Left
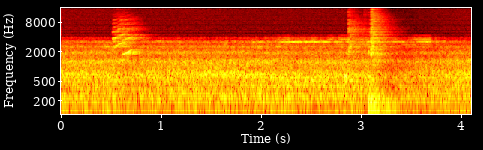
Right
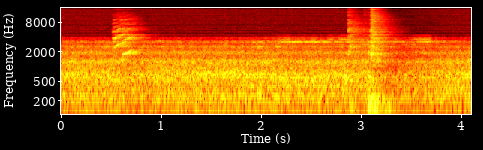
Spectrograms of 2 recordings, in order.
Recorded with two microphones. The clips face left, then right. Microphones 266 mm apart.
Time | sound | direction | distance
0.5 | a door slam | 5° right (ahead or behind) | 6.5 m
